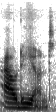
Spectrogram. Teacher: you kind of say an I in the front of your mouth, and you kind of say an unt further towards the back. And so the kind of just naturally falls in there.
